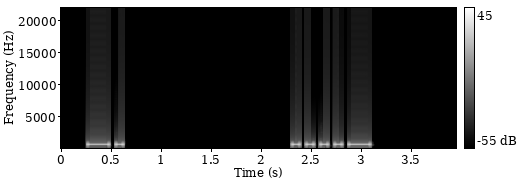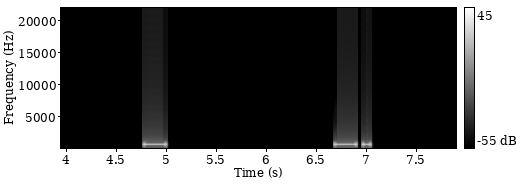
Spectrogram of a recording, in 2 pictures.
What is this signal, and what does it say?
Morse code, heard as a keyed tone, about 17 wpm, spaced as for 5 wpm, 700 Hz. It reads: N4TN
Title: USA Call Signs - 5 Characters - 8x Character Spacing - 17wpm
